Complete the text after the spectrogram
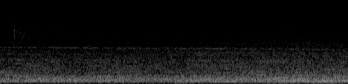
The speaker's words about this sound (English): I know, we got a plane competing with us here.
